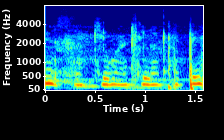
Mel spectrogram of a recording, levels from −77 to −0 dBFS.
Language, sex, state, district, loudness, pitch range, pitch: Hindi, male, Bihar, East Champaran, -24 LUFS, 200-215 Hz, 205 Hz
